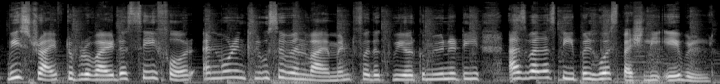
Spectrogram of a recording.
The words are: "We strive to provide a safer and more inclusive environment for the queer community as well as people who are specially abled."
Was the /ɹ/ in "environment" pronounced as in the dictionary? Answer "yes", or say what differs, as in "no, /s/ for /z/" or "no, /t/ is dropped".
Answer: no, /ɹ/ is dropped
